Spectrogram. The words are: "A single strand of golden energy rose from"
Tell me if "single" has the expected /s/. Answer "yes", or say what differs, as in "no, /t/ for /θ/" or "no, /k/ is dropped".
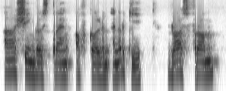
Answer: no, /ʃ/ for /s/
